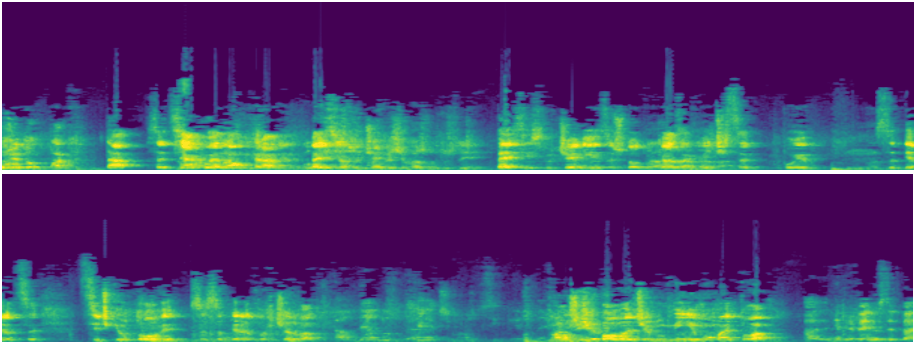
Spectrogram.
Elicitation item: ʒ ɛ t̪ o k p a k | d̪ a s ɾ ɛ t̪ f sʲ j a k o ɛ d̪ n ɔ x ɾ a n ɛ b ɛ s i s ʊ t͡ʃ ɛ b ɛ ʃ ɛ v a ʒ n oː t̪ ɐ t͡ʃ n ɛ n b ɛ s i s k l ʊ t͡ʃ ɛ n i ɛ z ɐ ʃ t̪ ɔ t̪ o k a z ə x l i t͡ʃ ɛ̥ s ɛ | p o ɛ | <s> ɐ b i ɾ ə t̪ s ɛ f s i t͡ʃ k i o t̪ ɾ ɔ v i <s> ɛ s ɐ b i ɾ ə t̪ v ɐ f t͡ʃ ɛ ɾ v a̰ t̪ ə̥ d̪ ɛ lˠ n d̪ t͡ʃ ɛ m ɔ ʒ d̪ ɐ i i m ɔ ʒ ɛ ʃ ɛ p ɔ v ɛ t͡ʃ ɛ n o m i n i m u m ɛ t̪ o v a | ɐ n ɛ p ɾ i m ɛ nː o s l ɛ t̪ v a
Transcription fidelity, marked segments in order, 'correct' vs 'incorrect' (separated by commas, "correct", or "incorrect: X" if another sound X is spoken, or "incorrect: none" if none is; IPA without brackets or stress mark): correct, correct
